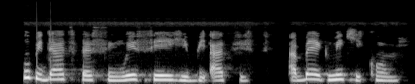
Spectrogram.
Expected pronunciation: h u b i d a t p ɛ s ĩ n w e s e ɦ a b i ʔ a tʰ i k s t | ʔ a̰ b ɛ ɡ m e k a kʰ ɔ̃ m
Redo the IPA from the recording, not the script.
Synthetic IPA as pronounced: h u b i d a t p ɛ s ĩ n w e s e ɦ i b i ʔ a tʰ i s t | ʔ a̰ b ɛ ɡ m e k i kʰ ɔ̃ m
